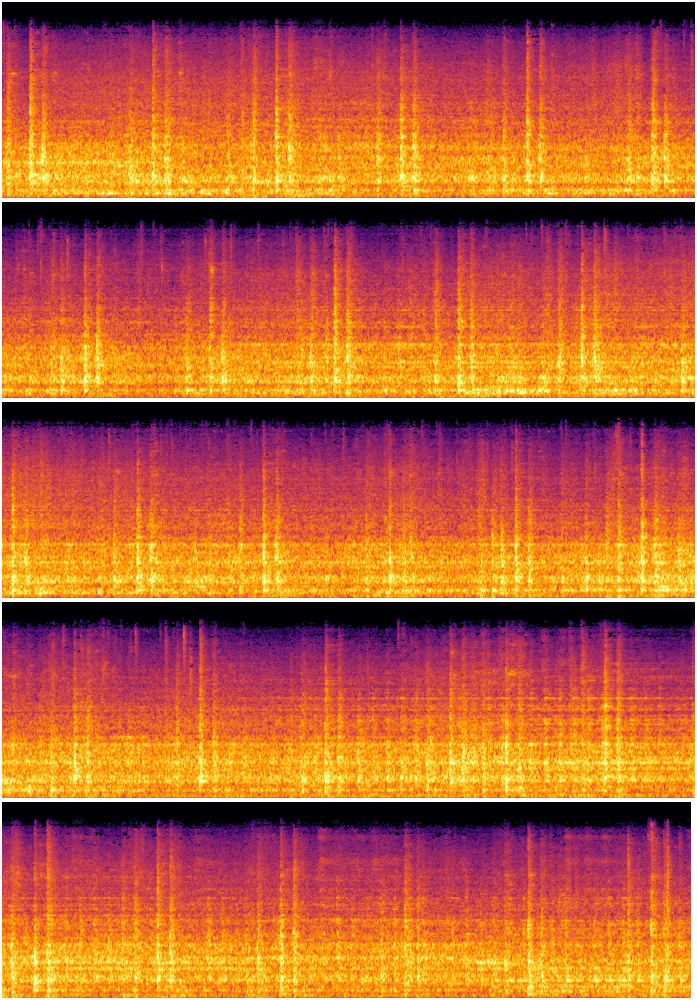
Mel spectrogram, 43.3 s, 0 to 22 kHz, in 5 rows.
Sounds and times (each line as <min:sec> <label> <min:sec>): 0:00.0 Train 0:43.2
